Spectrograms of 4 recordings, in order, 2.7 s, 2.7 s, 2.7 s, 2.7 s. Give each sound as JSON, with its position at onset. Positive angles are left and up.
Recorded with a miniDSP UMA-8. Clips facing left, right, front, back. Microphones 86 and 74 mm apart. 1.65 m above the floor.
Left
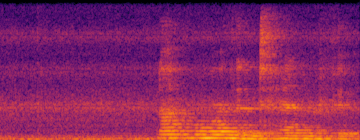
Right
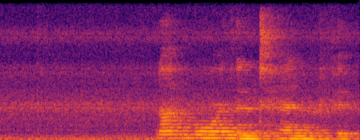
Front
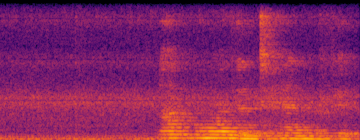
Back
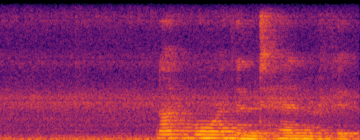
{"t": 1.2, "sound": "a woman speaking", "azimuth_deg": -150, "distance_m": 0.9}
